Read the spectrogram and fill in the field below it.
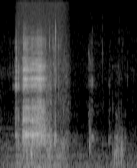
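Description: A quick sip from a can of White Claw hard seltzer, a brief airy slurp lasting under a second, followed by a couple of faint swallowing or handling sounds in otherwise quiet surroundings.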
